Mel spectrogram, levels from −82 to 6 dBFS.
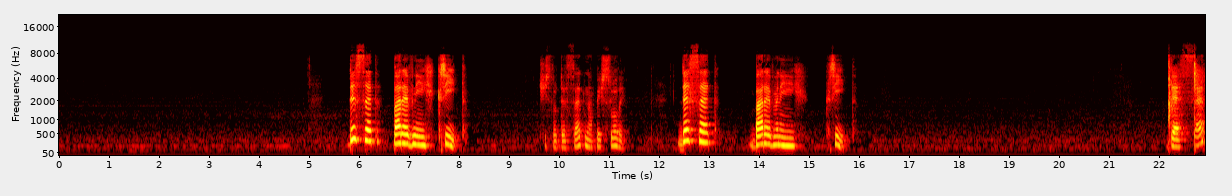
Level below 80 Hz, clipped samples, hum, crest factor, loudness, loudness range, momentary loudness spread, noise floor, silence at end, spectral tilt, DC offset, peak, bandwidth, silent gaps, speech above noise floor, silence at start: -74 dBFS; under 0.1%; none; 22 dB; -19 LUFS; 14 LU; 21 LU; -62 dBFS; 0 s; -4 dB/octave; under 0.1%; -2 dBFS; 10 kHz; none; 43 dB; 5.8 s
